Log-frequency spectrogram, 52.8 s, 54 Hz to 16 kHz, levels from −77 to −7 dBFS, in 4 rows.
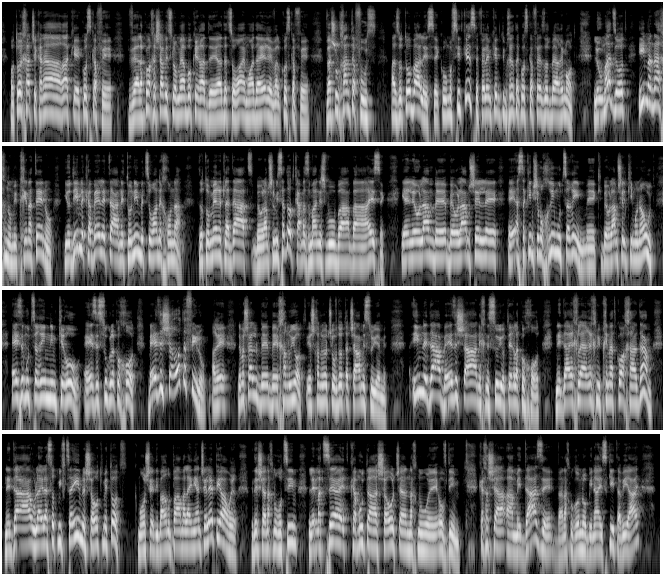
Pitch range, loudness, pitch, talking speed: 145-185 Hz, -22 LUFS, 165 Hz, 150 wpm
